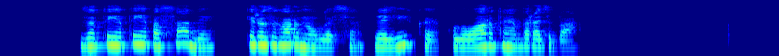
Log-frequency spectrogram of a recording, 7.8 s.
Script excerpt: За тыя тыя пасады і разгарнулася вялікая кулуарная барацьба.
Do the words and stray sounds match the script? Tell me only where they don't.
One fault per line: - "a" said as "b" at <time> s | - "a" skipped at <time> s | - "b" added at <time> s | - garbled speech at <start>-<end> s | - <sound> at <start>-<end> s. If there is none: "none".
none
